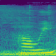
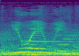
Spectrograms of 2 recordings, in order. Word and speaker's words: Huawei: Hawaii? Hawaii? – Huawei. Huawei. Hawaii. Ok. Denne mobiltelefonen vi ofte kaller Huawei, skal egentlig uttales Huawei.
